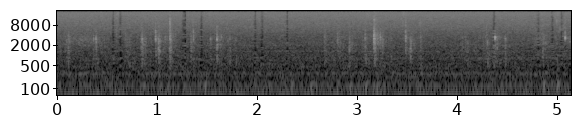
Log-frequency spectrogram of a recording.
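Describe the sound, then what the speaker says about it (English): Steady typing on a computer keyboard, a dense run of light, quick key clicks at close range over a soft background hum, with no voices. "we'll go back to the sticky notes and type in the name of my second favorite dessert"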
